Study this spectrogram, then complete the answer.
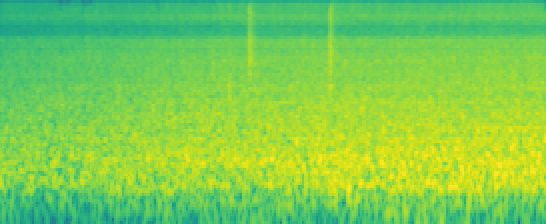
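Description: Steady, loud rush of running water pouring out from above, a dense continuous wash with no pauses and no voices over the full length.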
